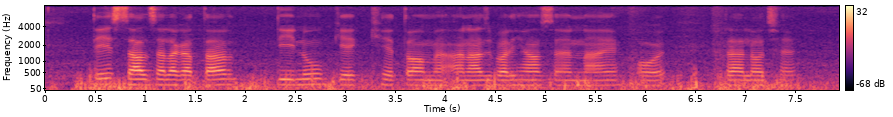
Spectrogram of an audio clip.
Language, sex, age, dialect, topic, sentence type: Maithili, male, 25-30, Angika, agriculture, statement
